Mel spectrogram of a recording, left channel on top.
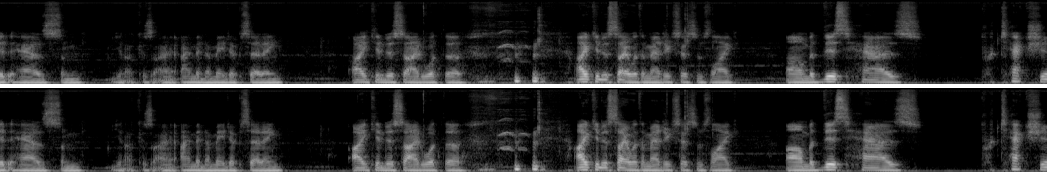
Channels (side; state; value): both; normal; correlation 0.78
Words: has some, because I'm in a made up setting, I can decide what the I can decide what the magic system's like. But this has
